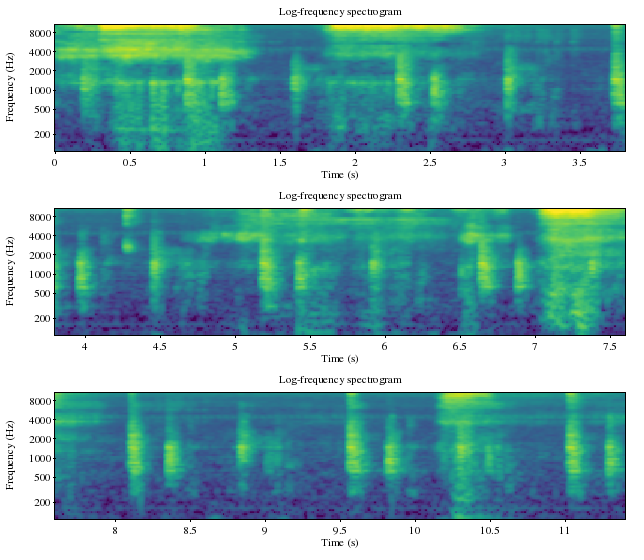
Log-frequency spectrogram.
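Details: Loud, harsh open-mouth snoring with huge belly movement during sleep: repeated noisy bursts with irregular snorts and clicks between breaths.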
